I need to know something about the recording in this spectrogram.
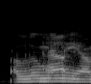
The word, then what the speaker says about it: aluminium: Aluminium. Aluminium. Aluminium. Aluminium. Say it with me. Aluminium. We use the metric system and we pronounce aluminium, aluminium.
